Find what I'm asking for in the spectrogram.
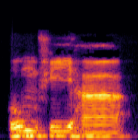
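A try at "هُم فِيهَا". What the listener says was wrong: হুম ফিটা টান ছেড়ে যাচ্ছে, টান দিয়ে পড়তে হবে ইয়া মাদ্দা। হুম ফি হা।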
